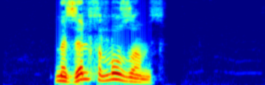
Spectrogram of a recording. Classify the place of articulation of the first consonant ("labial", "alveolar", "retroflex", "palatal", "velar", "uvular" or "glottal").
labial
